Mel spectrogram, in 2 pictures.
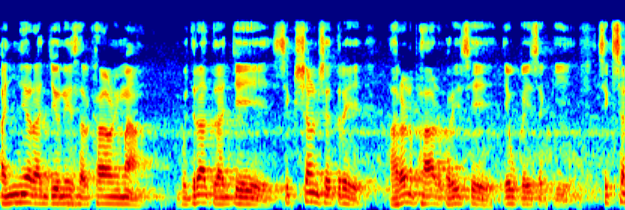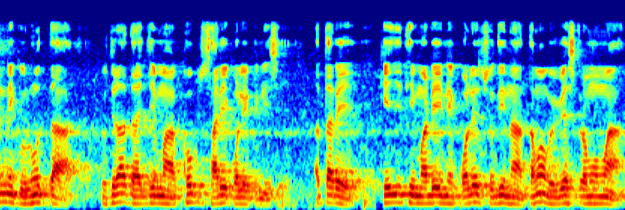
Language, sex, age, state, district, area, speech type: Gujarati, male, 60+, Gujarat, Morbi, urban, spontaneous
